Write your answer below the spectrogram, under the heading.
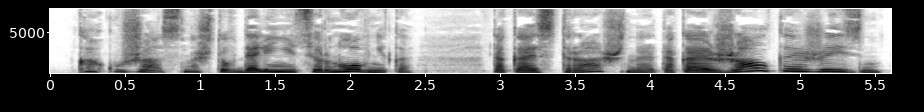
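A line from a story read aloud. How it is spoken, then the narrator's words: Sighing. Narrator (Russian): вздохнула Эльфрида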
